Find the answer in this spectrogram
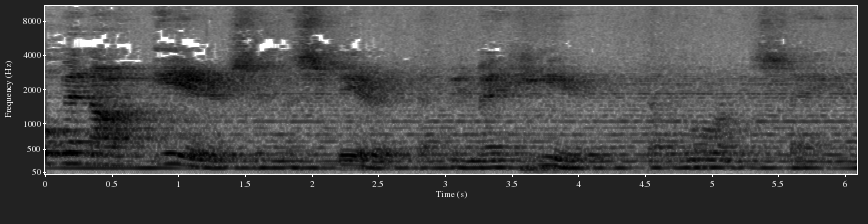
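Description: A man's voice singing a slow, wordless, chant-like line over a steady sustained chord from an electronic keyboard.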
